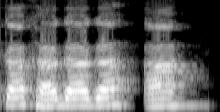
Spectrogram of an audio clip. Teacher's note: का वर्ग है जो कंठ द्वारा बोला जाता है। का, खा, गा, गा, आ, ये कंठ द्वारा बोले जाते हैं दोस्तों।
